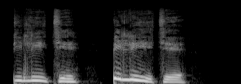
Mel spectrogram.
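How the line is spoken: Faltering babble. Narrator (Russian): пролепетал Паниковский

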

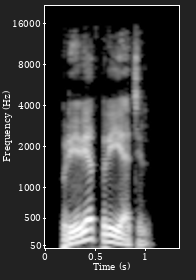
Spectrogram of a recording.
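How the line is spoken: Cheerful greeting. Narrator (Russian): бодро поздоровался я

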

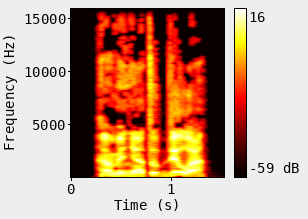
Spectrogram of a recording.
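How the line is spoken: Objecting, then laughing. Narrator (Russian): возразил Петька и засмеялся

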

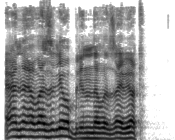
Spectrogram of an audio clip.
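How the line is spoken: Mutter. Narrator (Russian): буркнула Кумиянка

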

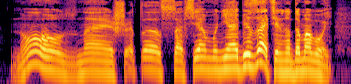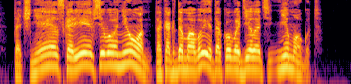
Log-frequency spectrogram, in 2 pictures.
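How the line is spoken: Demon, slow after pause. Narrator (Russian): Демон немного помолчал и медленно произнес

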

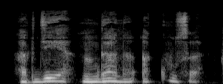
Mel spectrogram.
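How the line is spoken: Whispered question. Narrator (Russian): шепотом спросил я Хехельфа

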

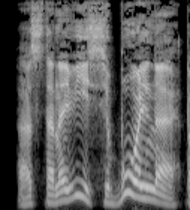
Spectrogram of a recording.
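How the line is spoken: Girl moaning. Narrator (Russian): простонала девушка

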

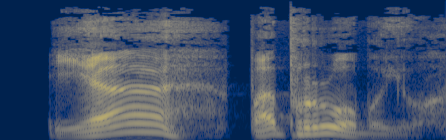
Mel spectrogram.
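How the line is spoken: Strained, forced out. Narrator (Russian): выдавил Хольгер

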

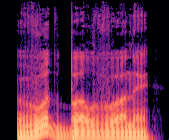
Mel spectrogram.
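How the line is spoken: Grumbling. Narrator (Russian): буркнул Барак

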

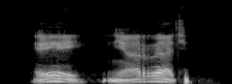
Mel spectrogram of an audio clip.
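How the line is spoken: Lazy call. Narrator (Russian): Лениво откликнулся один из серошинельных конвоиров

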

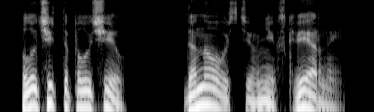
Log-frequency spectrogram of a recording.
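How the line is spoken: Sighing. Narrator (Russian): вздохнул Ликон

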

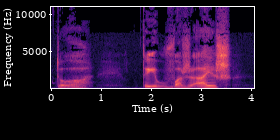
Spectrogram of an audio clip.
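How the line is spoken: Hoarse voice. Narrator (Ukrainian): хриплим голосом мовив Гаррі

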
